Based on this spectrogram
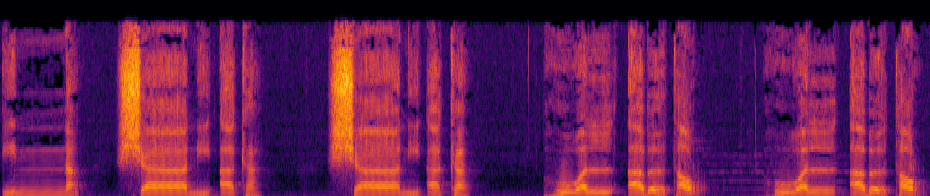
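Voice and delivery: slow chanted recitation with qalqala on ب; tajweed recitation. Shown as a demonstration. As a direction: recite like Quran, bounce the ب. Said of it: "با کے اوپر قلقلہ آیا ہے".

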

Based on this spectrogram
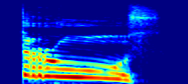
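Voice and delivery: high, drawn cry of contempt; indignant accusation. A narrator's reading. Old woman scolding the cowardly grandpa, indignant accusation. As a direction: throw it out as an accusation. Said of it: "топнула ногой третья старуха".

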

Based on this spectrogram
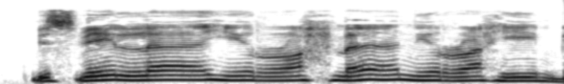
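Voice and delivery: slow, high melodic tartil chant; Quran recitation. Shown as a demonstration. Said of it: "teacher recites basmala". (lantunan tartil pelan)

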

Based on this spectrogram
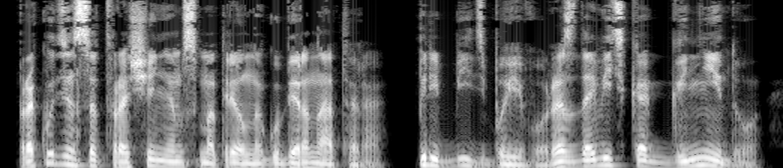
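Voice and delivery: plain reading voice

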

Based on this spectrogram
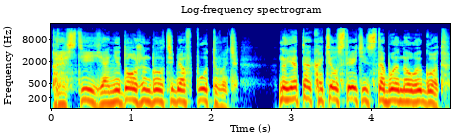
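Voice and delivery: high, loud, building plea. A narrator's reading. David says goodbye beside roaring helicopter, calling out. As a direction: apologise over the noise, voice climbing. Farewell shouted over rotor noise.

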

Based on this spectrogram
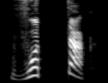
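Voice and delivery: loud, emphatic retort; cutting in. A narrator's reading. Daughter interrupting her mother, loud and emphatic. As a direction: interrupt forcefully, two punched words. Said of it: "перебила в очередной раз Аня".

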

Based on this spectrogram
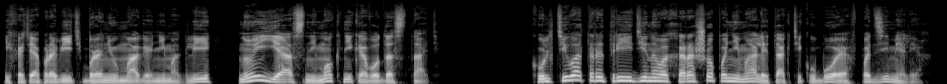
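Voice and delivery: plain reading voice

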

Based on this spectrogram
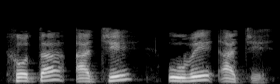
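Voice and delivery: very slow, letter by letter; deliberate one-letter-at-a-time spelling; spelled out. Shown as a demonstration. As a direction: spell J H V H with a long pause between letters. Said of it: "este nombre quedaría así".

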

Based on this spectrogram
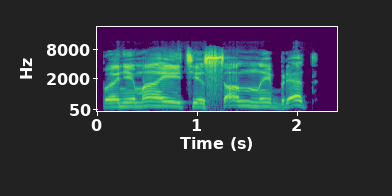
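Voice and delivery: high, very drawn-out scolding; exasperated ranting. A narrator's reading. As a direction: stretch the words in theatrical despair. Director keeps berating his actor.

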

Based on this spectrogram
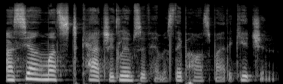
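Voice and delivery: usual speaking voice

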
